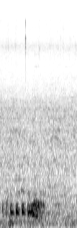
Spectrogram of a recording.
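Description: A pigeon coos up close, a soft burbling run of low notes lasting under a second, then quiet.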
